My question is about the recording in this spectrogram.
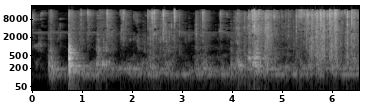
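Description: A plastic toy packet and paper food wrapping crinkling as they are handled, in an irregular run of crackles that grows denser in the second half.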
